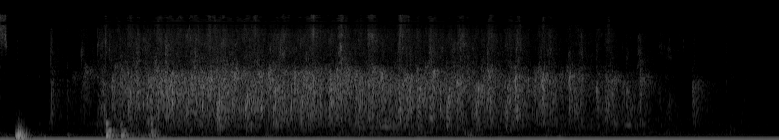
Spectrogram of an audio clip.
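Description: An audience applauds in a large hall, heard through an online call.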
